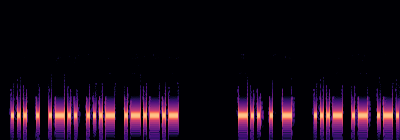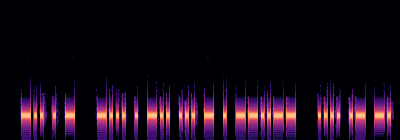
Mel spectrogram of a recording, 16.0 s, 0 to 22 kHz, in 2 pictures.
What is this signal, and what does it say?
Morse code, heard as a keyed tone, about 19 wpm, 600 Hz. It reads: SELV. DET VAR DET BEDSTE, HAN
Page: Ferie 19 wpm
